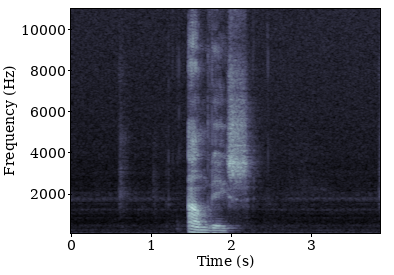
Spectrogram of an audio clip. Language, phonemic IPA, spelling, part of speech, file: Dutch, /ˈaɱwes/, aanwees, verb, Nl-aanwees.ogg
- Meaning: singular dependent-clause past indicative of aanwijzen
